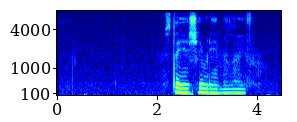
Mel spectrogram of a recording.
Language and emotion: Russian, neutral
